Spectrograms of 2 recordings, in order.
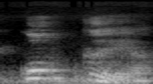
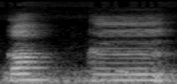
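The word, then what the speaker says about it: こく: 세일 각자는 음이 꽃끄요. 까꾸 아니에요. 꽃끄라고 읽어 주시면 되겠습니다.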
